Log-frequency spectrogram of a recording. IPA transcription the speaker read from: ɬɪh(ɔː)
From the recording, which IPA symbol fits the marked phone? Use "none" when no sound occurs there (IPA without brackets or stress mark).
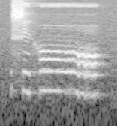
ɔː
